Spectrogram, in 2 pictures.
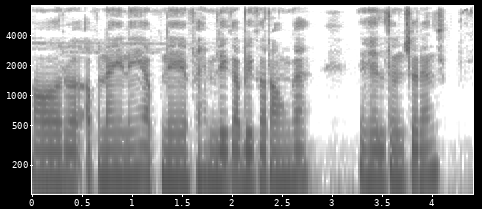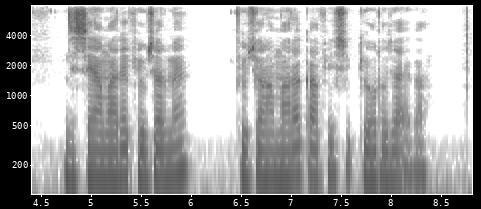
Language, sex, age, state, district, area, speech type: Urdu, male, 18-30, Uttar Pradesh, Ghaziabad, urban, spontaneous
